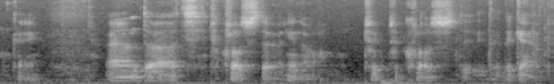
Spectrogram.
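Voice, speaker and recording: Pausing long and often, a man talks at a fairly slow pace with audible room echo. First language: Mandarin Chinese. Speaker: guitar teacher. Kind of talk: tutorial. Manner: halting, with stammers and fillers.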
